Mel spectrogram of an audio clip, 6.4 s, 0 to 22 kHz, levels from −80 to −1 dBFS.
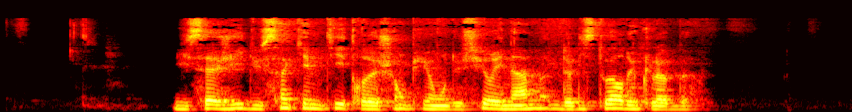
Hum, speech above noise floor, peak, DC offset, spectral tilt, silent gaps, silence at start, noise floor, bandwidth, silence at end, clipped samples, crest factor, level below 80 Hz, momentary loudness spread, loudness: none; 47 dB; 0 dBFS; under 0.1%; -4 dB/octave; none; 0.5 s; -63 dBFS; 11.5 kHz; 1.15 s; under 0.1%; 18 dB; -58 dBFS; 15 LU; -16 LUFS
